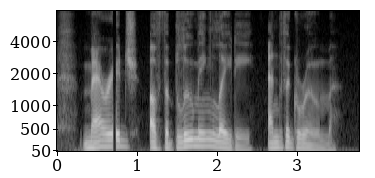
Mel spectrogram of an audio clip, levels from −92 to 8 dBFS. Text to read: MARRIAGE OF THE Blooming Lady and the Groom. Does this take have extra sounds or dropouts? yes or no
yes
